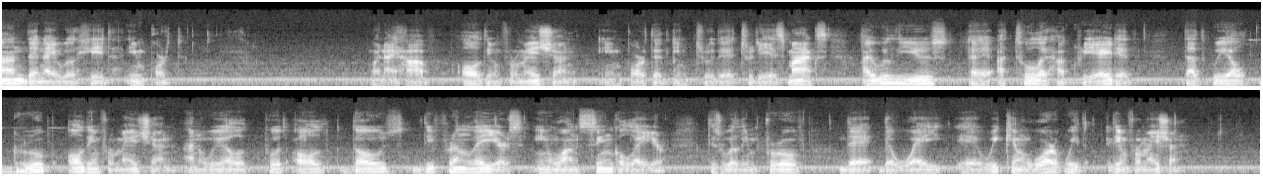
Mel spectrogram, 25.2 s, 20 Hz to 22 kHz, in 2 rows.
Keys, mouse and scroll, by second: 2.7 click, 7.3 middle click, 8.9 alt+w, 10.0 alt+middle click, 11.1 t, 12.2 z, 12.7 middle click, 13.2 middle click, 14.5 g, 15.5 middle click, 17.0-18.1 drag, 21.1 click, 22.5 click, 24.2-25.1 typing.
